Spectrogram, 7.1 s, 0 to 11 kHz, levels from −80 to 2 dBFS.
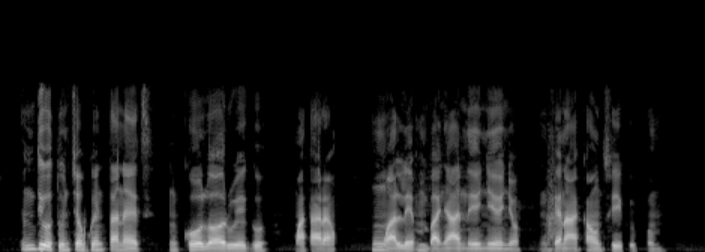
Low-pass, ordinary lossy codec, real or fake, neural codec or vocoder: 7.2 kHz; none; real; none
